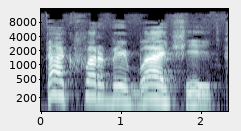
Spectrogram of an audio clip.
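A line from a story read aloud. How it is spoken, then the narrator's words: Whiny old man. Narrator (Russian): Плаксивым голосом говорил все свое старик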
